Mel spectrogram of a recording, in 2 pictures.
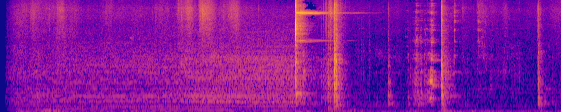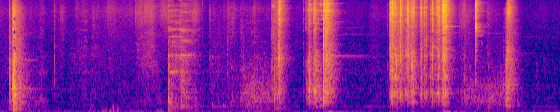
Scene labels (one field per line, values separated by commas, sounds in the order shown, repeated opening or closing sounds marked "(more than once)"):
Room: kitchen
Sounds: microwave, cutlery and dishes, wardrobe or drawer (more than once)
